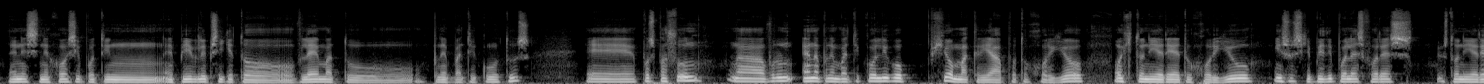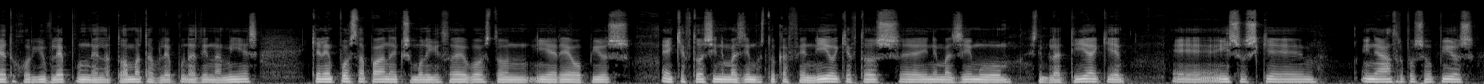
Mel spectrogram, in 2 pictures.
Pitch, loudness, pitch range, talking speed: 115 Hz, -20 LUFS, 110-125 Hz, 155 wpm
